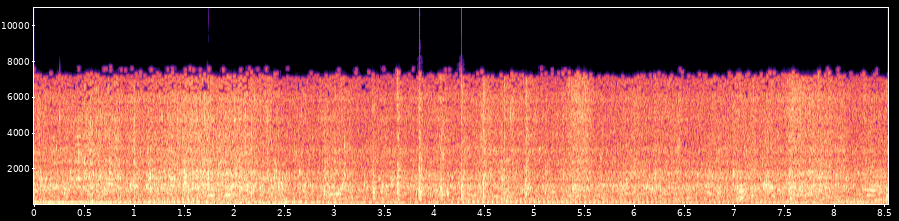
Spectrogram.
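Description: Water splashing and lapping around a hand held in a shallow pool while a large eel swims up to it, with small clicks, over a steady low hum.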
